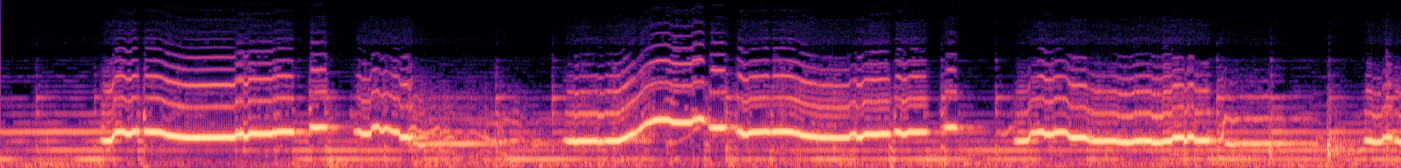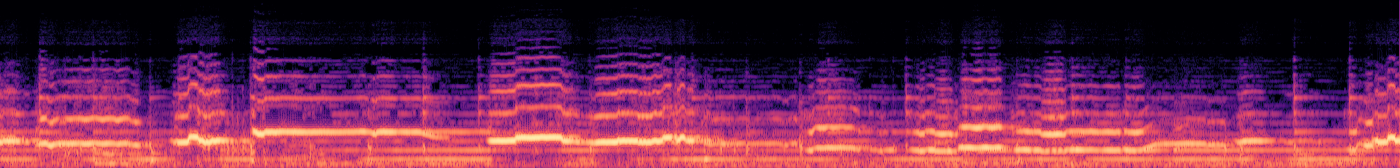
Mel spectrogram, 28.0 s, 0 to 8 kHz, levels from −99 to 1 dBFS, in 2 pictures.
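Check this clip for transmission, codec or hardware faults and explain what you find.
Nothing in this one gives me any cause for concern, as the sound holds together the whole way and there are no faults to pick out.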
